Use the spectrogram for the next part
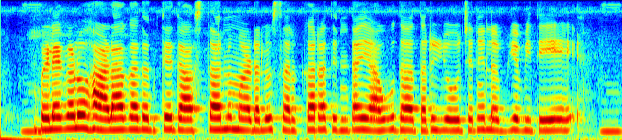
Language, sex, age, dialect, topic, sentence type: Kannada, female, 18-24, Mysore Kannada, agriculture, question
